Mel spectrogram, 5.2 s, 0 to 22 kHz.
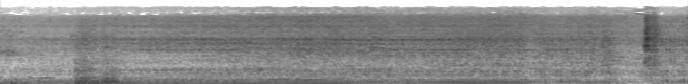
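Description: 4x4 pickup's engine running steadily under load as it drives up over a steep slope, with a short surge in revs about half a second in. A single sharp knock near the end.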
